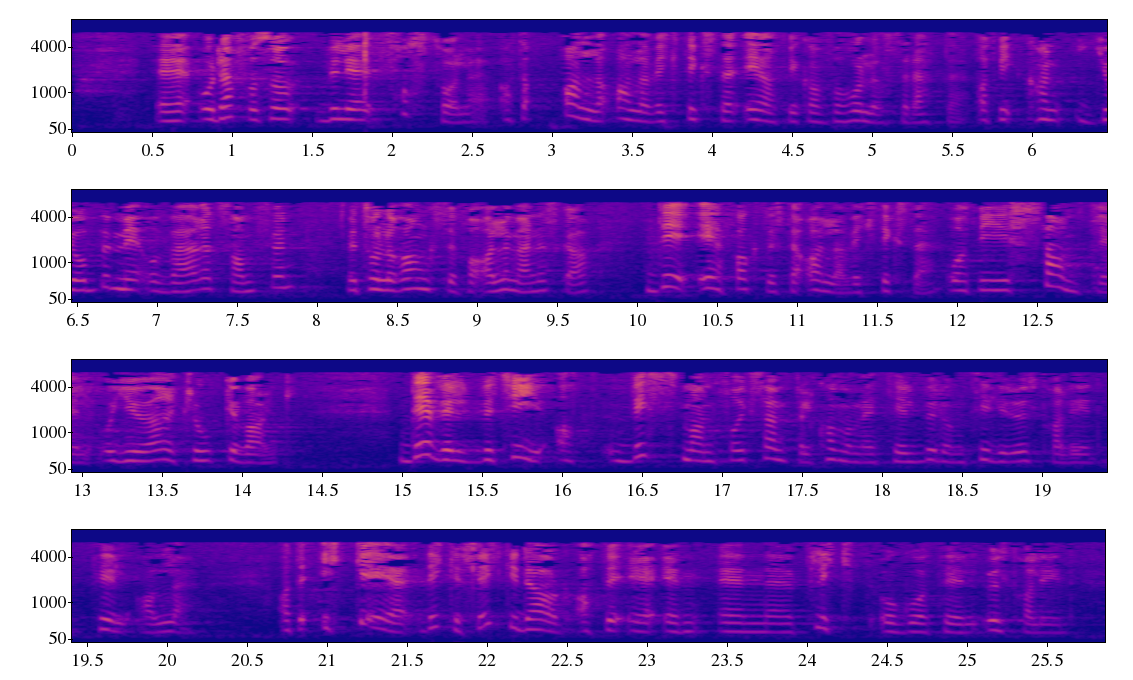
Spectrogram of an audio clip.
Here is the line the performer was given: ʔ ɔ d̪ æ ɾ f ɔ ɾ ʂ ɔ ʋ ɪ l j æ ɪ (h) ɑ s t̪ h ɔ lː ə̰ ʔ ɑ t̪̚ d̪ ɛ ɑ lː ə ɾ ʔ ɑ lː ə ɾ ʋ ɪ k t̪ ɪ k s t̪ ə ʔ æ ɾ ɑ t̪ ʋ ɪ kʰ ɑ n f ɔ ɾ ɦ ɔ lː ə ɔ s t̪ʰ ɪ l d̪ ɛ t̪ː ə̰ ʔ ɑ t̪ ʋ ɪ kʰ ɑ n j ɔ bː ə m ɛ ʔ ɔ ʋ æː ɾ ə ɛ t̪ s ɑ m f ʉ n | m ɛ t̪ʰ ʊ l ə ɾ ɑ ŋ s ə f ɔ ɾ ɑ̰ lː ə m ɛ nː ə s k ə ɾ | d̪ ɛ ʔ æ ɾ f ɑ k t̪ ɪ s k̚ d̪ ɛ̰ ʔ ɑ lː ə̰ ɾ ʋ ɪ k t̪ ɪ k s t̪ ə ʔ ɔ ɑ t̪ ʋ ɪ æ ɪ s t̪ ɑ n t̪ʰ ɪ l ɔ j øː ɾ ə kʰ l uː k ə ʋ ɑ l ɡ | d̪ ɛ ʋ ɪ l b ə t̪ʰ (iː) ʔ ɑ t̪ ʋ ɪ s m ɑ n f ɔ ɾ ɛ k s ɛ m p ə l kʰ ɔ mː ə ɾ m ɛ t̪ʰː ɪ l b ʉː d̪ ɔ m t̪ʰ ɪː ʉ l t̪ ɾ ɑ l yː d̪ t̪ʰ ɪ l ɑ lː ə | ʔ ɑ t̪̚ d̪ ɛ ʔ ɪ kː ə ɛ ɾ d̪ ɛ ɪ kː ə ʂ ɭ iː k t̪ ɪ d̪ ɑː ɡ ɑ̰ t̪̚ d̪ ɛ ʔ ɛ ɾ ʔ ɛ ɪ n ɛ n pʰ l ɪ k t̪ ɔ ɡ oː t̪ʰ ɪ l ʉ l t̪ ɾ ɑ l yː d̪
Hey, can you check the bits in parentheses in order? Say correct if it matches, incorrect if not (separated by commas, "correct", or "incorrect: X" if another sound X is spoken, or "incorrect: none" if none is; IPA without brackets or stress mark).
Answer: incorrect: f, incorrect: yː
